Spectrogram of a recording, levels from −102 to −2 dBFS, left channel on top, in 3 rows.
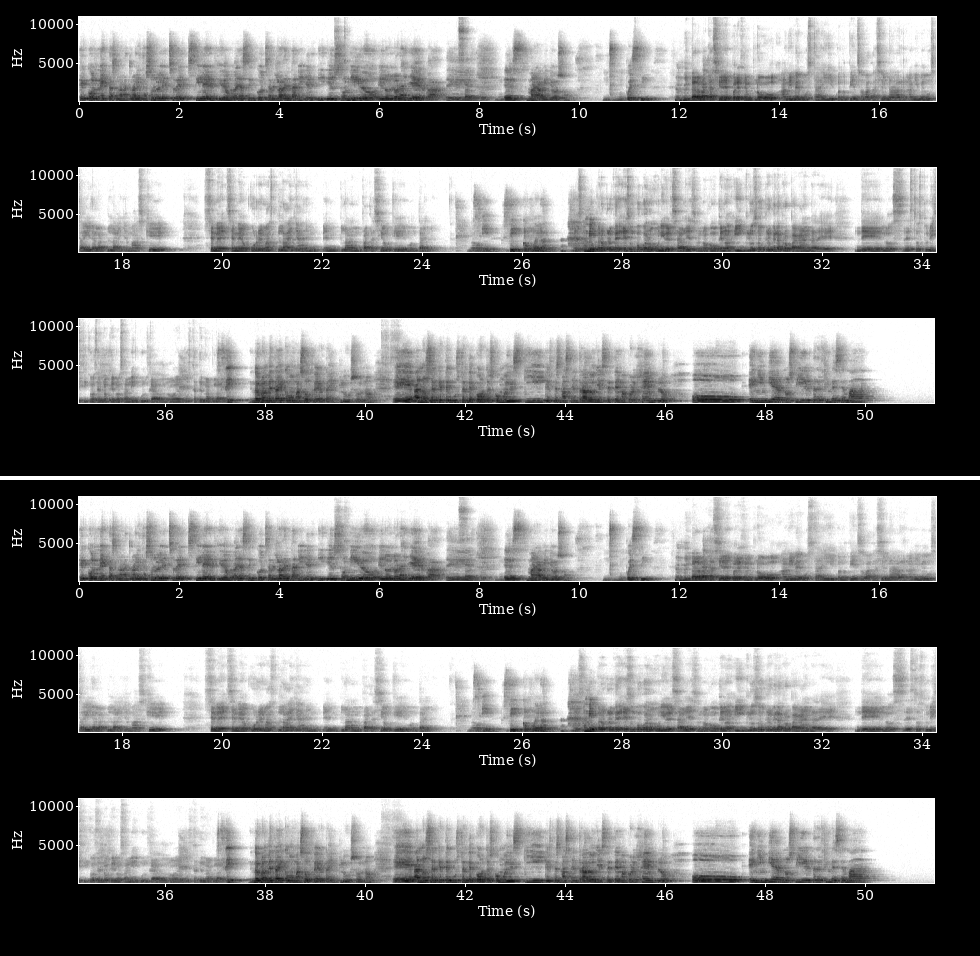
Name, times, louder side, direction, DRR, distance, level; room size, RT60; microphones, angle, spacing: voice 1, 0.0-7.9 8.5-9.8 11.0-11.4 11.9-12.2 25.2-25.4 25.8-26.5 26.9-27.4 37.2-37.3 37.6-46.1 46.5-50.0, right 1 dB, 5° right, -1 dB, 2.3 m, -21 dB
voice 2, 7.5-8.7 10.5-10.9 12.1-18.8 19.7-24.2 24.9-25.3 26.0-26.4 27.0-32.2 32.7-37.3 40.7-40.9, left 1 dB, 40° left, 1 dB, 1.7 m, -28 dB
14.0 x 7.9 x 4.0 m, 0.72 s
head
